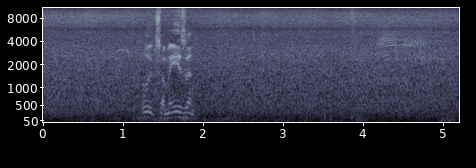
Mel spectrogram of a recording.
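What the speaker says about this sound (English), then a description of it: "And this river is the North Esk." The River North Esk in the Scottish Highlands rushes in a constant loud roar of flowing water that fills the whole stretch, with a brief spoken remark over it.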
